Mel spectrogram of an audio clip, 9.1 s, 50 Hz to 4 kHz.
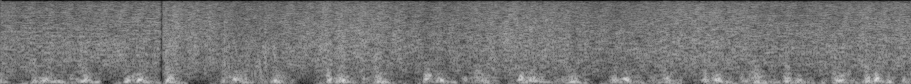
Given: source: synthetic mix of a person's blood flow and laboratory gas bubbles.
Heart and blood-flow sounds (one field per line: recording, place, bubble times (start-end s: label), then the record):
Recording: Doppler ultrasound of blood flow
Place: precordium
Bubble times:
0.00-0.06 s: bubbles
0.11-0.14 s: bubbles
0.48-0.71 s: bubbles
2.21-2.81 s: bubbles
From the record:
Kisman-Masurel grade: 221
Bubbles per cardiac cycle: several, 3 to 8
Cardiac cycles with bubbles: 10 to 50%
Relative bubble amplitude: barely perceptible (0.100 to 0.250)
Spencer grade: 2 (many but less than half of the cardiac periods contain bubble signals, singularly or in groups)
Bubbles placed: anywhere in the cardiac cycle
